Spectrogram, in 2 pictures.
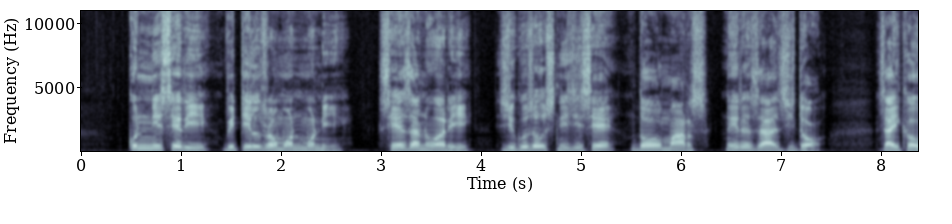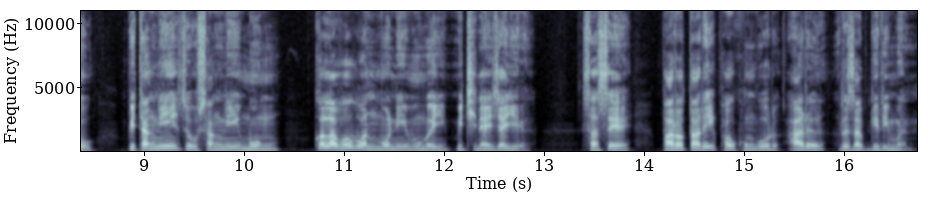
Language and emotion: Bodo, neutral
